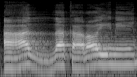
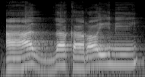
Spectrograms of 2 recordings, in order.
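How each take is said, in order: No difference in how they are said.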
